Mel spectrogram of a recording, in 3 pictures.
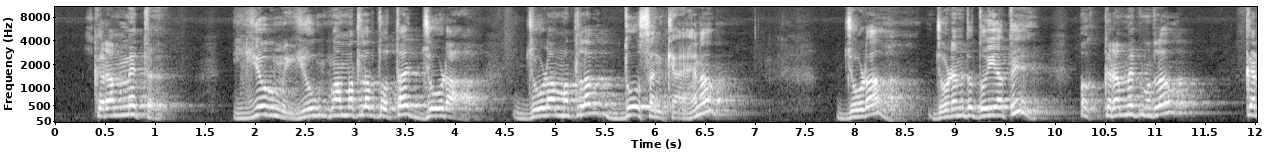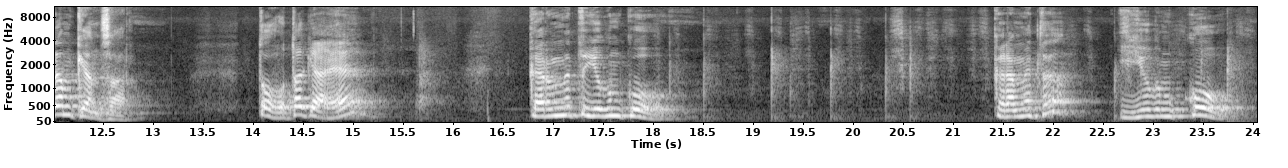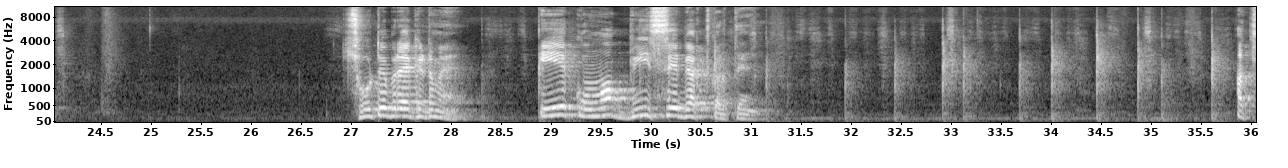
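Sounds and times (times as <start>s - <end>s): chalk tapping on chalkboard: 18.0s - 24.6s, 28.2s - 36.0s
chalk scratching on chalkboard: 18.0s - 24.7s, 28.2s - 36.0s.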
